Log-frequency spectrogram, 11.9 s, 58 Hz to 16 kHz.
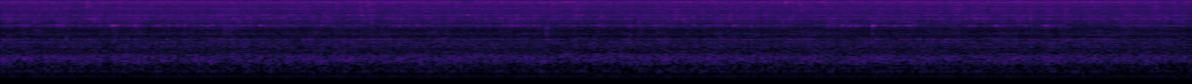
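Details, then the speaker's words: Siemens 9 kg washing machine, Eco 40-60 with an 8.35 kg full load: steady hiss of water entering through the i-Dos dispenser with no pump hum or knocking; normal fill. "Okay. So now it's flowing through the IDOS bit again."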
